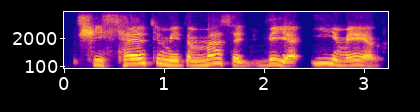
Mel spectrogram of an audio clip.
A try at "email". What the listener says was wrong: Okay, it's not email, but email. E email. e e-commerce. The e always gets the emphasis in the situation.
